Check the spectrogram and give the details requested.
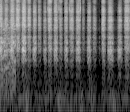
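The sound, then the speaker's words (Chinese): A person pants in short, quick, breathy bursts, about six or seven per second, a steady rhythmic huffing with no talking, demonstrating small rapid breaths as a breathing exercise for singing. “然后就是小口喘，”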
